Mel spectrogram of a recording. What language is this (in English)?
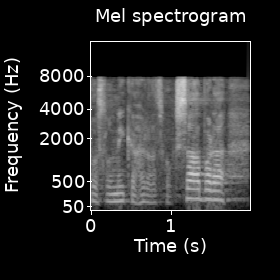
Croatian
